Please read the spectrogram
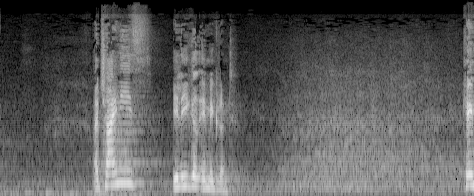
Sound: laughter

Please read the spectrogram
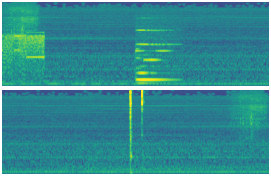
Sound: electronic dinging

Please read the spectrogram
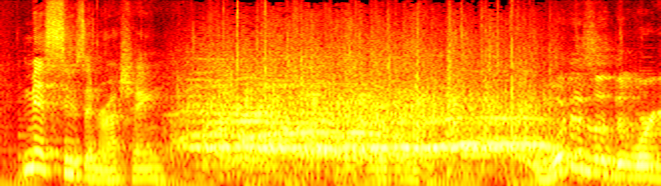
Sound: cheering and applauding

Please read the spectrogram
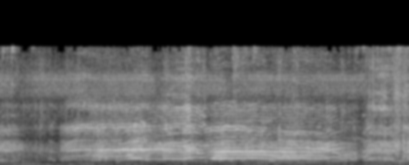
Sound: squeals of excitement

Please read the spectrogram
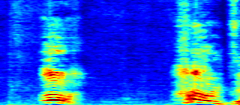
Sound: Bi-Han Scoffs

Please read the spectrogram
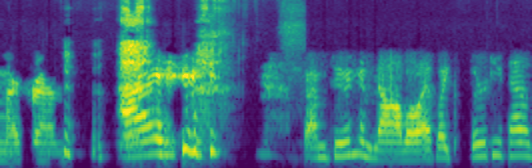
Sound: laughs

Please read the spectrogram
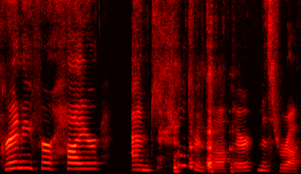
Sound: laughs

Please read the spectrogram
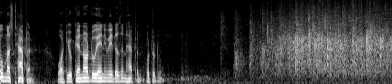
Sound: applause

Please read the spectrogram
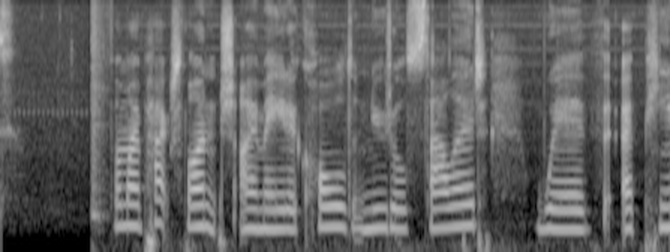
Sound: voiceover

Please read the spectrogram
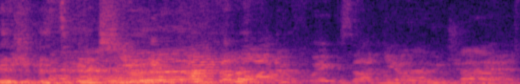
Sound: laughs

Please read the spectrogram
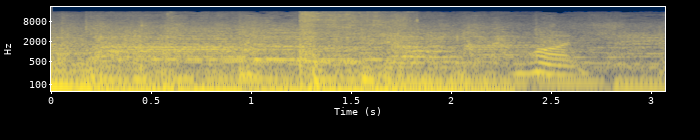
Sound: lightbulb shatters

